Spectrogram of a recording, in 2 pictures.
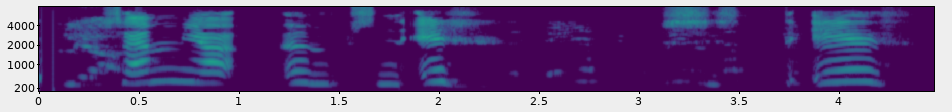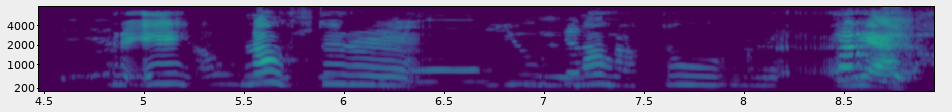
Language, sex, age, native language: Icelandic, female, 18-19, Icelandic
